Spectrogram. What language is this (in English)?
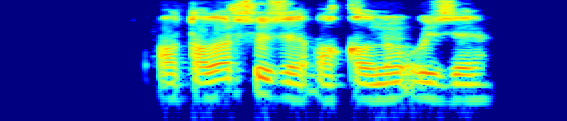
Tatar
